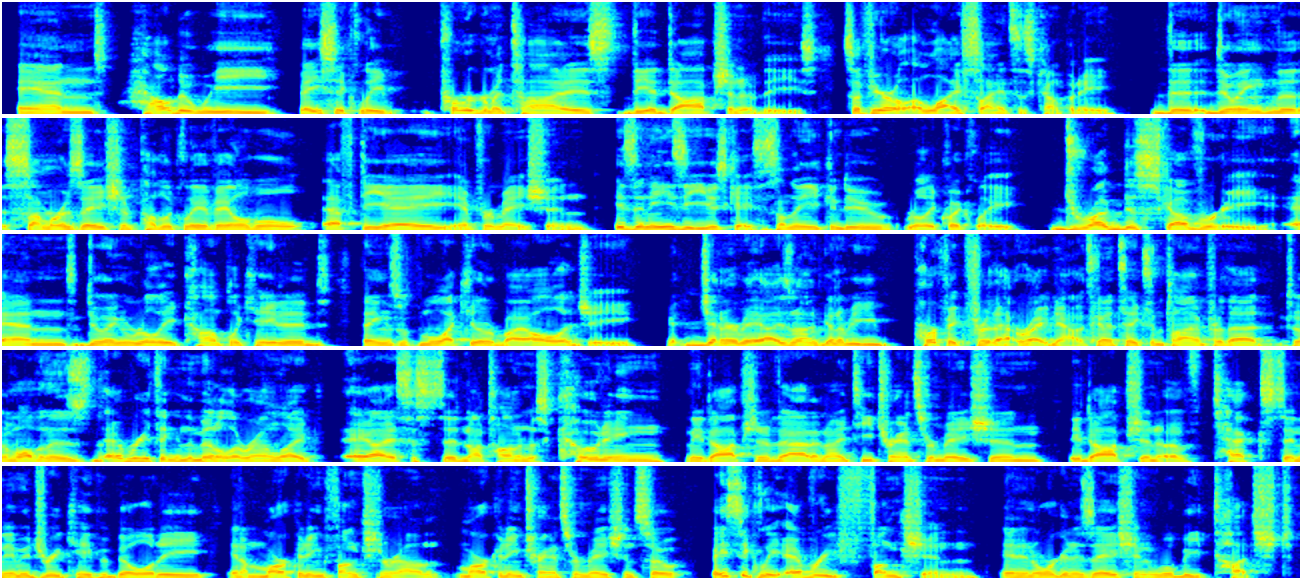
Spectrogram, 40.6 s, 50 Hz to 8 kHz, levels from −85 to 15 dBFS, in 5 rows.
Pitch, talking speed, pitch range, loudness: 110 Hz, 170 wpm, 100-120 Hz, -16 LUFS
